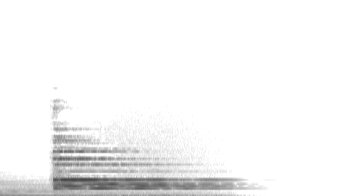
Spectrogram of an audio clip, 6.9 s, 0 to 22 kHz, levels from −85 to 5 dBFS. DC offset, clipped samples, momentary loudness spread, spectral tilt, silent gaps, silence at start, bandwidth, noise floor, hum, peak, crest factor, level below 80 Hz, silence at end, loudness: under 0.1%; under 0.1%; 21 LU; -1 dB/octave; none; 0 s; 11.5 kHz; -78 dBFS; none; -14 dBFS; 16 dB; -56 dBFS; 2.25 s; -25 LUFS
